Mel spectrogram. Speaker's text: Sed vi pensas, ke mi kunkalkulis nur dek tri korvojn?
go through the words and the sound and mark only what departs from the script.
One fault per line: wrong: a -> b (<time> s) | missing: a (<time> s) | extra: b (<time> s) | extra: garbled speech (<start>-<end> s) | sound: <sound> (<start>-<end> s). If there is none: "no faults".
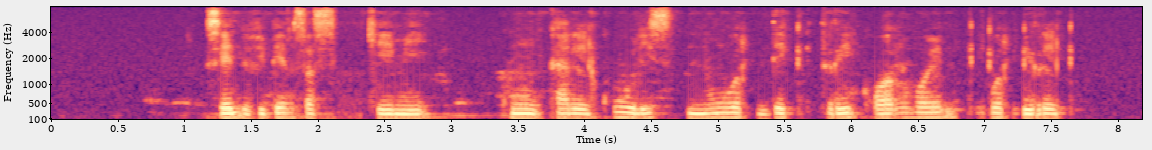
extra: garbled speech (6.9-7.7 s)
